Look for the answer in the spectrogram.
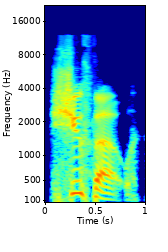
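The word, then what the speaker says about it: Ciuffo: All due respect to the Cioffo family. – Or what, however it's pronounced, but yeah. – Baseball reference tells me that it's Schufo, Nick Schufo, which I guess makes more sense.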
